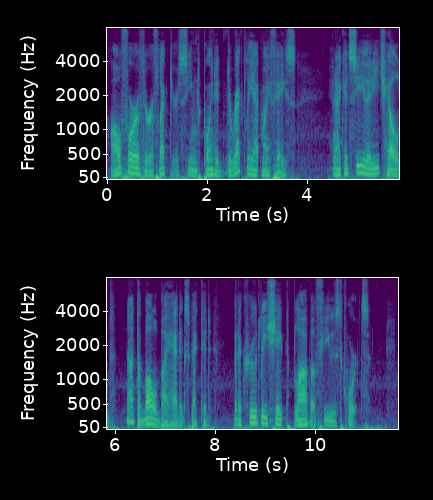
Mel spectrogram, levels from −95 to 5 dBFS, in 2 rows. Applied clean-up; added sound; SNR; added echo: none; none; none; none.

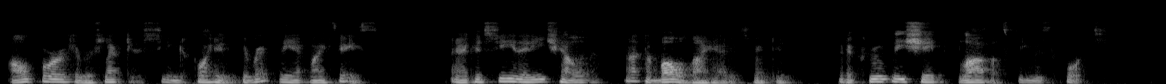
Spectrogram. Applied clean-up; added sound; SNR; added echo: neural mask model DeepFilterNet 3.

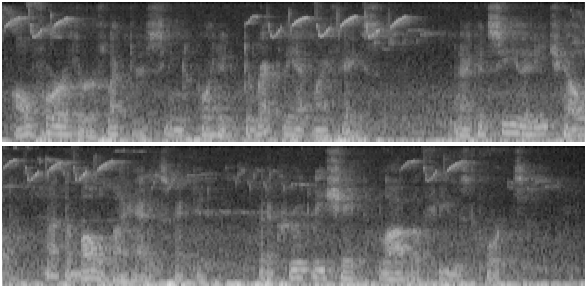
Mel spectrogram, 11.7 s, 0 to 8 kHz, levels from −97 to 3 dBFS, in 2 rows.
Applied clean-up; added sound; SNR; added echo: none; Bird vocalization, bird call, bird song; 0 dB; reverberation time 1.1 s.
